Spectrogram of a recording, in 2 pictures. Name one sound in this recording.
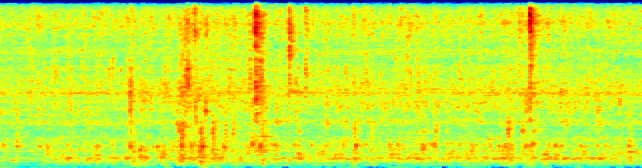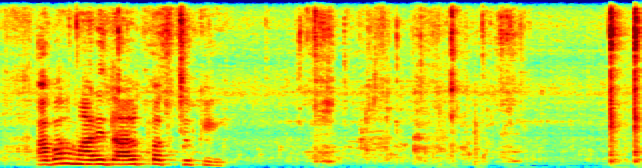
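A spoon stirs and scrapes inside a metal pot of thick liquid.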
